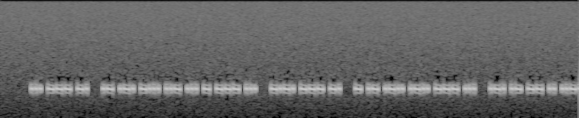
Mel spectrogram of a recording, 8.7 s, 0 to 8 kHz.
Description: Morse code, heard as a keyed tone, machine-sent, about 38 wpm, 740 Hz. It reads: SON ARBUSTOS CON TALLOS …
